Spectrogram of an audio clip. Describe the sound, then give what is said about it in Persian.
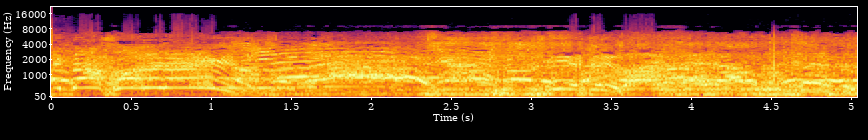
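A large, angry crowd of protesters shouts and yells over one another in front of a Basij militia resistance base in Hafshejan, Iran, in a loud, continuous roar of overlapping voices, with individual cries rising and falling throughout. “اینجا حفشجان است، خشم مردم معترض در مقابل پایگاه مقاومت بسیج.”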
